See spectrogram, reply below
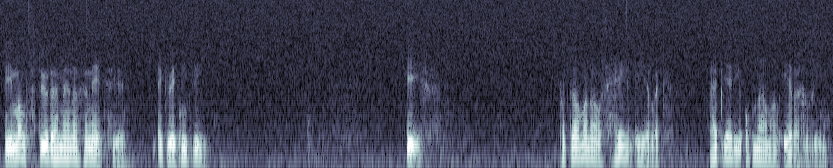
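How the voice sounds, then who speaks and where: A man acting in a Dutch radio play as a composed, probing gentleman investigator who speaks with measured care. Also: mid-range voice, big pitch swings, gravelly, breathy edge, heavily acted. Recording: muffled narrow-band old radio recording.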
